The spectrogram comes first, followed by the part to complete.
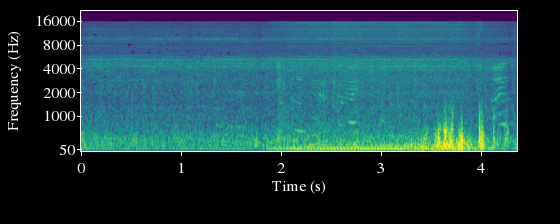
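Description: Low, steady hum of a riverboat's engine heard from on board, growing louder about halfway through, with wind buffeting the microphone in a gust near the end.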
